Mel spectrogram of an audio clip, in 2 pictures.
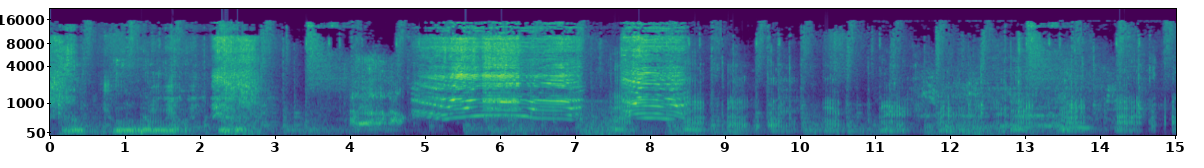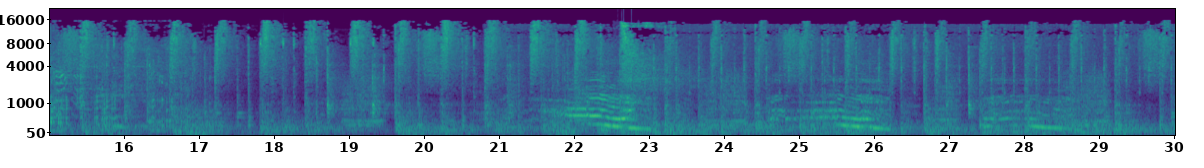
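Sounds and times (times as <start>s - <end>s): rough noisy animal sounds: 4.0s - 17.5s, 20.8s - 29.5s.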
